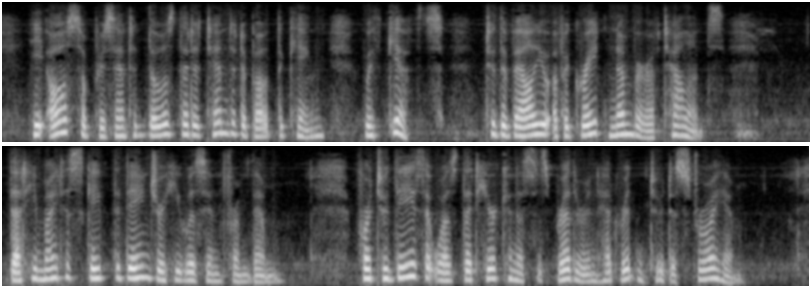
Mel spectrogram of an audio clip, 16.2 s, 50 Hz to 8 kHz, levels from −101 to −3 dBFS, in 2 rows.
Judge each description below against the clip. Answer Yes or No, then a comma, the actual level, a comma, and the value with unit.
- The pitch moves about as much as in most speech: Yes, average, 3.6 semitones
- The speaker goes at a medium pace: Yes, average, 165 wpm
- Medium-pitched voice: No, high, 195 Hz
